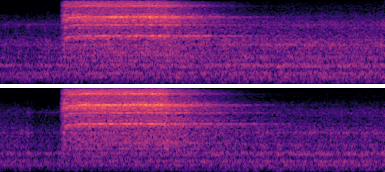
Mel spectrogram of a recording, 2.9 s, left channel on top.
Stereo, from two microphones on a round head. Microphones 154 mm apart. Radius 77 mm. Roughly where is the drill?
Centre.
